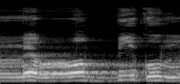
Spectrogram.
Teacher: رم میں را کو پر پڑھیں گے اور رم یہاں پر ادغام ناقص ہو رہا، غنہ کے ساتھ میں پڑھیں گے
